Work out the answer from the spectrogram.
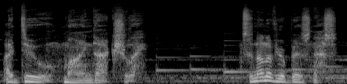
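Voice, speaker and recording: An actor playing a weary, regretful exiled desert scholar and inventor in a game, speaking in a measured, reflective way. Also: male voice, on the low side, big pitch swings. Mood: guarded. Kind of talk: scripted game narration and dialogue. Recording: long reverb, music behind.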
